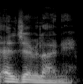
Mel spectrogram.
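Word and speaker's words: el-Cevlani: o da yanlış değildi Ama doğrusu el cevlani bir de şöyle bir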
